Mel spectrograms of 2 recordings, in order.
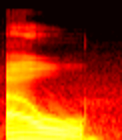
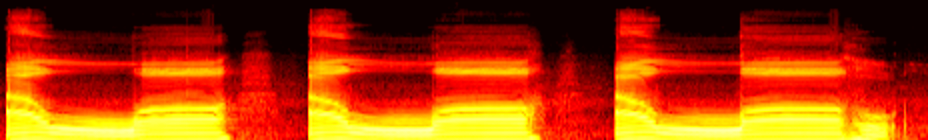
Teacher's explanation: Ya, di sini ada huruf hamzah, teman-teman sekalian. Dari huruf hamzah langsung masuk ke huruf lamnya. Ya, dari huruf hamzah ini kan a nih, dibacanya a.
